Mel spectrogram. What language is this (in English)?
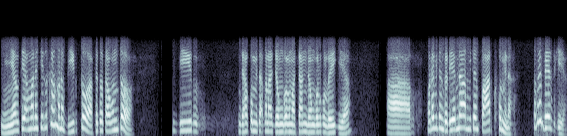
Santali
